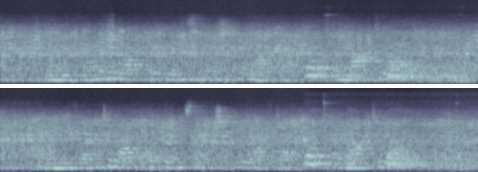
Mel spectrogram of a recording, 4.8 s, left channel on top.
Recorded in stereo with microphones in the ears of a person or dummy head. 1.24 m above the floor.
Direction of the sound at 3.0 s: 65° right (ahead or behind).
